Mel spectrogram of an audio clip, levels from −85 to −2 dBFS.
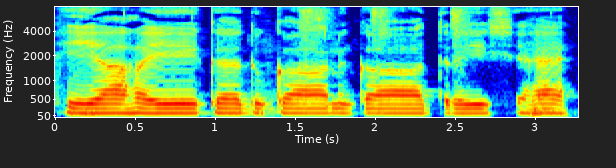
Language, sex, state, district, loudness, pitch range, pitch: Hindi, male, Jharkhand, Ranchi, -15 LUFS, 120-125 Hz, 125 Hz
